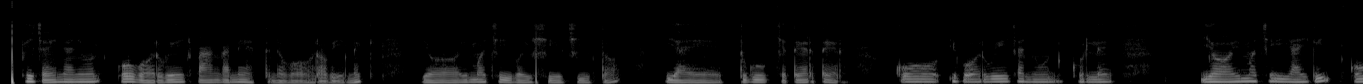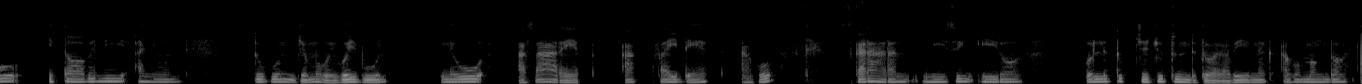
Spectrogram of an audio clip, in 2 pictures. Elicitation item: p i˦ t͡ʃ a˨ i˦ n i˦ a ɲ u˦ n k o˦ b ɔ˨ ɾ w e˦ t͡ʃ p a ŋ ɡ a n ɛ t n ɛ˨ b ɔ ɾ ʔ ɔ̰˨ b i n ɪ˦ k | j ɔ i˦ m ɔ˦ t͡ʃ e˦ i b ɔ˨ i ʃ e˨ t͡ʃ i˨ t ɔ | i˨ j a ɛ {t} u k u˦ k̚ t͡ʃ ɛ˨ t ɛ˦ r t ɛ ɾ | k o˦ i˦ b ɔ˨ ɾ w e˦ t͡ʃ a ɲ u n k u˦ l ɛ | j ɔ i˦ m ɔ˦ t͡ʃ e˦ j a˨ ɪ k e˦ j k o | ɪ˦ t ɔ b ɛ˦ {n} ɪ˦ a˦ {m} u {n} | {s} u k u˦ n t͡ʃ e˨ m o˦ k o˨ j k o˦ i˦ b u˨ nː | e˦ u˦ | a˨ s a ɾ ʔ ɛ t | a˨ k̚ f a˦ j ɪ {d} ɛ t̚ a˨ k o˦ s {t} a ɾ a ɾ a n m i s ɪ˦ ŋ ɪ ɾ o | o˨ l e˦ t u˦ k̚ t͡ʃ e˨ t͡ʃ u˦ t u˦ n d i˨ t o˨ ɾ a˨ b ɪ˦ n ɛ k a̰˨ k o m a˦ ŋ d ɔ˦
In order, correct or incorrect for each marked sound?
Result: correct, correct, incorrect, correct, incorrect, correct, incorrect

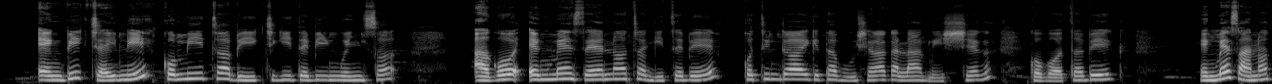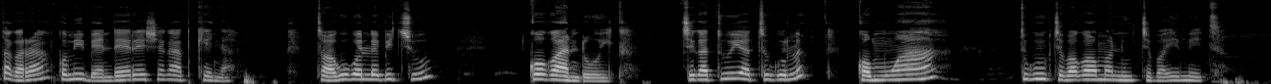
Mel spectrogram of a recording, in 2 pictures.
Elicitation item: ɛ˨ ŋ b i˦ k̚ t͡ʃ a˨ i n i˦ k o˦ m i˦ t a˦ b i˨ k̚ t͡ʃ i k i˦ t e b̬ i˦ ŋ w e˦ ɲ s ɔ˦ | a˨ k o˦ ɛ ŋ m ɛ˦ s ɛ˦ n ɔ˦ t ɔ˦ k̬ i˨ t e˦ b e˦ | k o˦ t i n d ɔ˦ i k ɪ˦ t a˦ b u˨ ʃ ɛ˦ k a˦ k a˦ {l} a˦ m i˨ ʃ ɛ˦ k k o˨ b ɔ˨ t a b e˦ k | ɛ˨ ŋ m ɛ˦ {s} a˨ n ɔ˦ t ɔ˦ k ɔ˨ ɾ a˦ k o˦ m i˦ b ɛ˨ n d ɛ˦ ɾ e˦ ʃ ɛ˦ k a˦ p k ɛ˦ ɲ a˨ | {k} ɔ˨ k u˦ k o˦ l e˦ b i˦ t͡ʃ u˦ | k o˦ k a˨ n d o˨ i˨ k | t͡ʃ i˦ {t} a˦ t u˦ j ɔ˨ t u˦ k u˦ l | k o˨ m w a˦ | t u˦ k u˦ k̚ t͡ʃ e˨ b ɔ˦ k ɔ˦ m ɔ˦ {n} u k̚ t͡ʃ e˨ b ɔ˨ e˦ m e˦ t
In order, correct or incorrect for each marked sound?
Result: correct, correct, incorrect, incorrect, correct

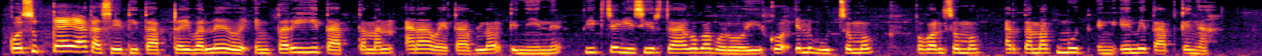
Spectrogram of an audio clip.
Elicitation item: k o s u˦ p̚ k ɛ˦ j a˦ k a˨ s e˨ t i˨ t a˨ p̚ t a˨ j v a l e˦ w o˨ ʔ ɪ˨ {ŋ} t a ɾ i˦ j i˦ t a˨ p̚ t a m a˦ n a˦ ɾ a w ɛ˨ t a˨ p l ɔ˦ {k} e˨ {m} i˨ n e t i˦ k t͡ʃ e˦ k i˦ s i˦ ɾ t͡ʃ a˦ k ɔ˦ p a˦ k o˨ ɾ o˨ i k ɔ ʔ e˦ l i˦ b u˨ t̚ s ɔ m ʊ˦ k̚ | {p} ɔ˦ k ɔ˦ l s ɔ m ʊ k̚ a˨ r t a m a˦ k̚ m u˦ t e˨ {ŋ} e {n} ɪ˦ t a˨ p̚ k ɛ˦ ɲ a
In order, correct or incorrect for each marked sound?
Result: correct, correct, incorrect, correct, correct, incorrect

